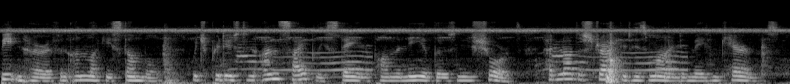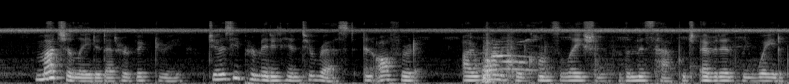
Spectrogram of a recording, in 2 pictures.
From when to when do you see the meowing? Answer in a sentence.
You can hear the meowing from 2.2 to 3.8 s, from 5.3 to 6.9 s and from 12.7 to 13.3 s.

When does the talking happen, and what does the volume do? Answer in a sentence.
You can hear the talking from 0.0 to 15.7 s, at a steady volume.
